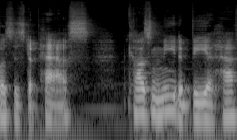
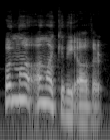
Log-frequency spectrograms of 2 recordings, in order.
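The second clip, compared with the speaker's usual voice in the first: ordinary delivery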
